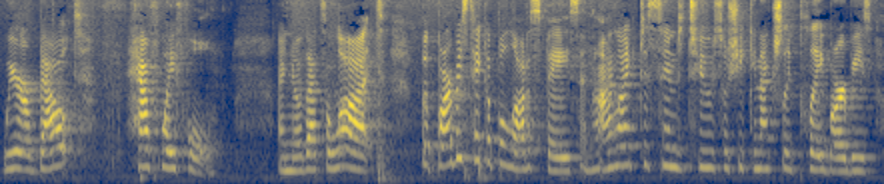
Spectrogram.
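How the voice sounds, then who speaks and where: A woman's voice: sits high, normal speed, bright, forceful tone. A woman chatting through a show-and-tell vlog as she packs a gift box, enthusiastic and full of ums. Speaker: shoebox packing vlogger.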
